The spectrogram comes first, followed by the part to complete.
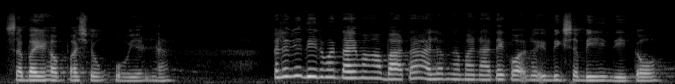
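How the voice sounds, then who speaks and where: A woman's voice: medium pitch, normal speed. A middle-aged Filipino woman pastor preaching a sermon, switching between Tagalog and English and acting out the voices in her stories. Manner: animated storytelling, mixes Tagalog and English, acts out voices in quotes.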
